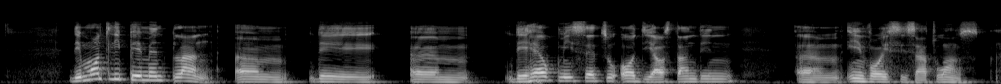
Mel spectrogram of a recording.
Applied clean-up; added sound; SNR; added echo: none; none; none; none.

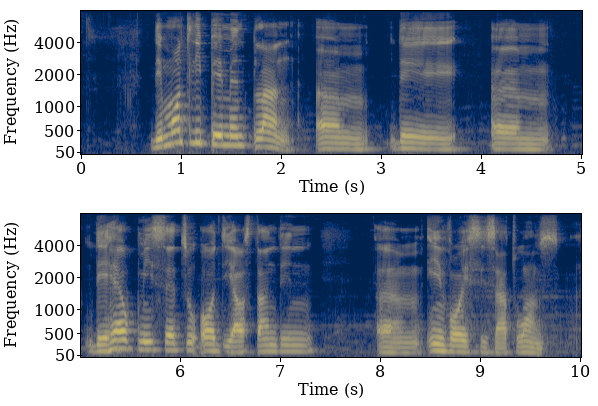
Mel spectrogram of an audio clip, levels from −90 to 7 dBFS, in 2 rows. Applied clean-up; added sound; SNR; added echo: neural separator model SepFormer DNS4.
